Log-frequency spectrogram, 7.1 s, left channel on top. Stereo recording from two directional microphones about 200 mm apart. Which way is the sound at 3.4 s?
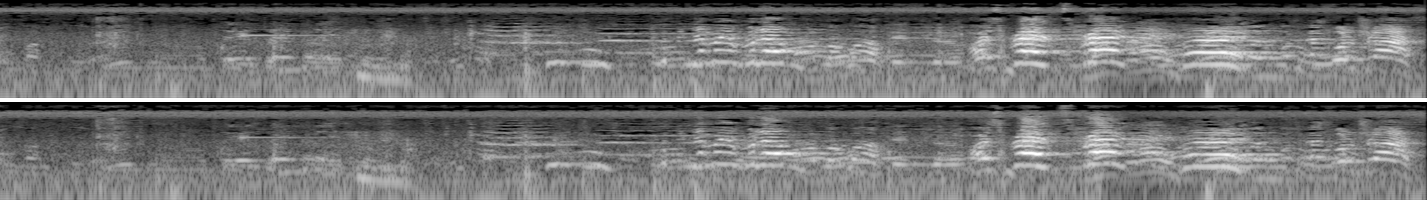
50° right (ahead or behind).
